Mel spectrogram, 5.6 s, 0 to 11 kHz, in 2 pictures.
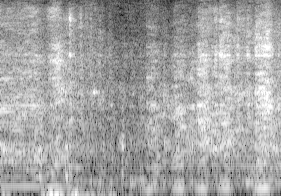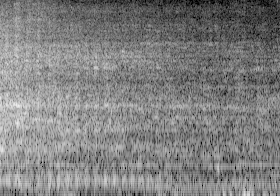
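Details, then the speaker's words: Small two-stroke 50cc scooter at top speed: rough, uneven clattering and grinding that fades as the engine bogs down, then the engine locks up and the scooter won't roll back; the top end was later taken off. "Something's wrong. I don't know if the camera picked up on that noise, but it was not good."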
